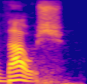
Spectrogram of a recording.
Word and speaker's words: Vaush: was the joke uh it's pronounced vowsh and based means high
